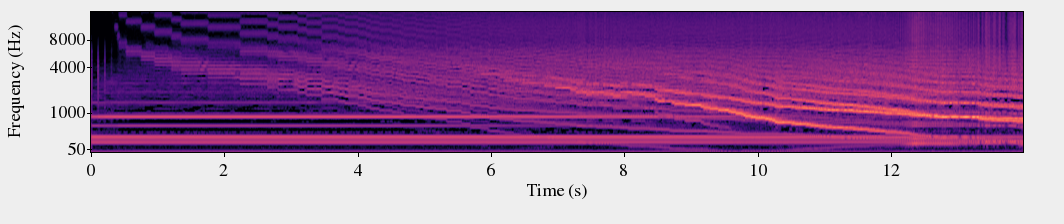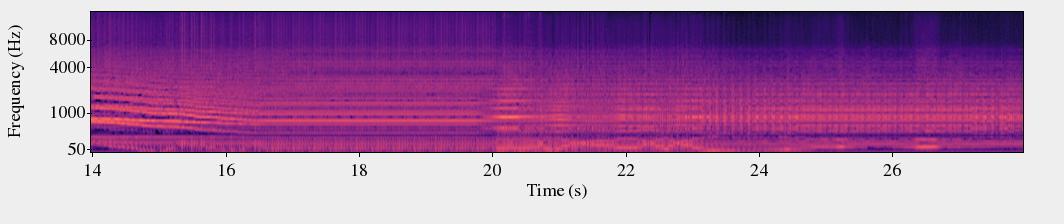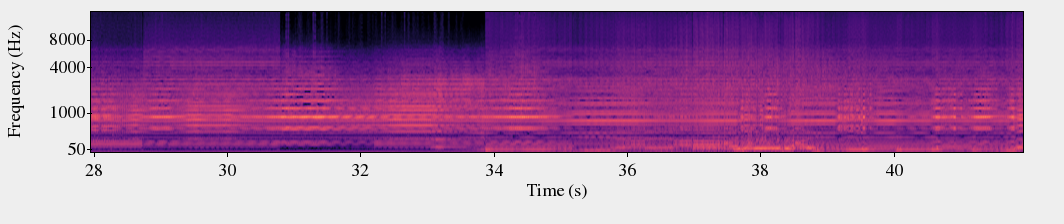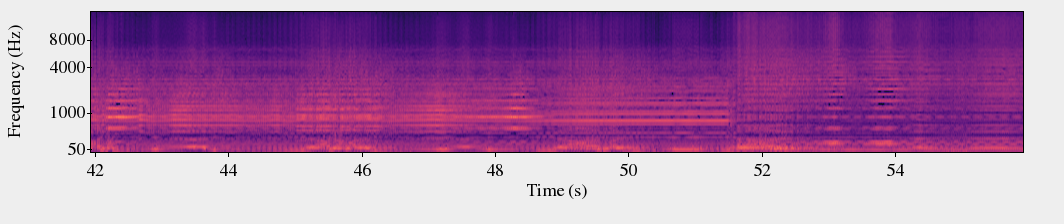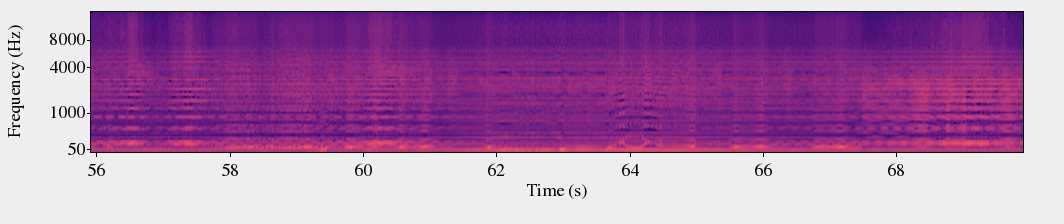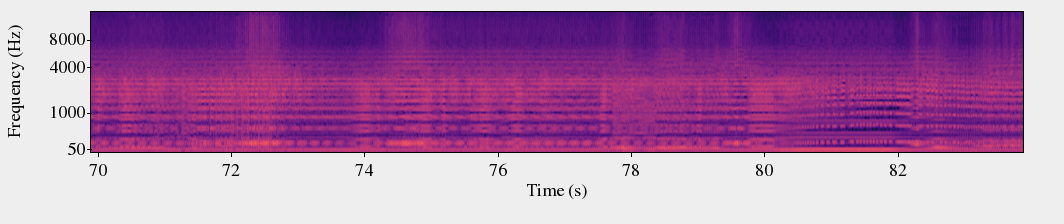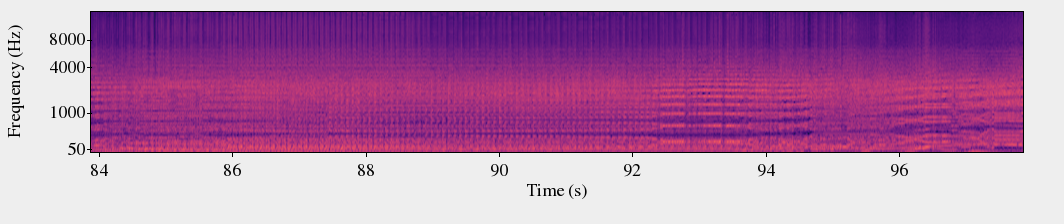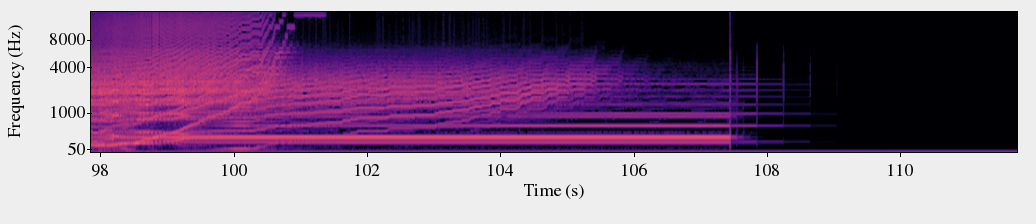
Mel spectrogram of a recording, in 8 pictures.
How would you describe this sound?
Digital Headspin
Digital, Fuzz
